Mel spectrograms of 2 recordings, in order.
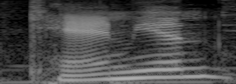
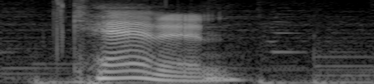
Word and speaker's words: canon: I think I'm misunderstanding Canyon Cano Canyon what Canon it's pronounced like the camera brand oh okay I don't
